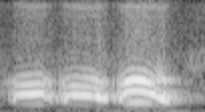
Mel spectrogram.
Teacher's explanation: परंतु मुर्गा ही एक ऐसा पक्षी है कि वह तीनों का उच्चारण करता है, ह्रस्व का भी, दीर्घ का भी, प्लुत का भी उच्चारण करता है।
